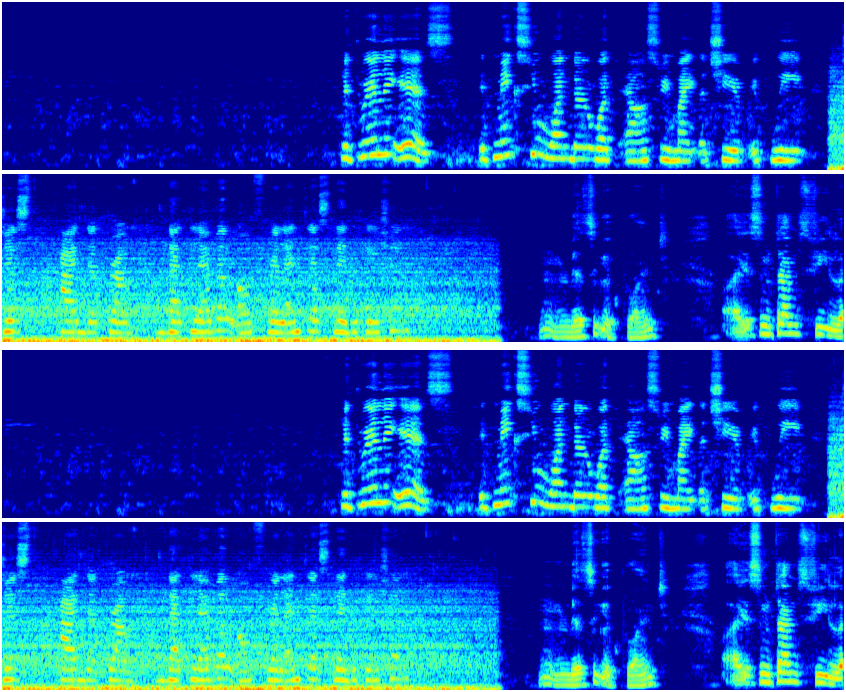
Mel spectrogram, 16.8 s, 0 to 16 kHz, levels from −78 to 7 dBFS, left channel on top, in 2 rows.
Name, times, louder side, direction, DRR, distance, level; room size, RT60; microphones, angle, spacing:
voice 1, 3.4-8.0 8.4-8.7 9.0-12.5, left 1 dB, 5° right, 0.5 m, -25 dB
sound 1, 8.3-13.4, equal, 45° right, 0.9 m, -21 dB
voice 2, 13.8-15.0 15.3-16.8, right 3 dB, 85° right, 0.9 m, -26 dB
2.4 x 2.3 x 3.1 m
head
